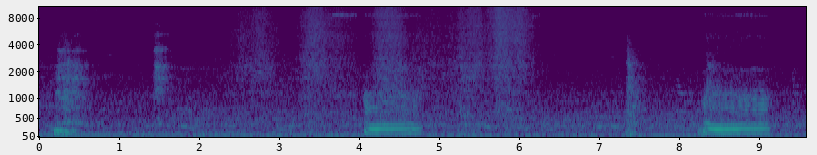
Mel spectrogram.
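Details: Blind 14-year-old Shih Tzu Coco, suffering terminal cancer and seizures, at home in October 2017: heavy hoarse breathing in a steady rhythm, with two short tonal groans rising out of the wheezy breaths.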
